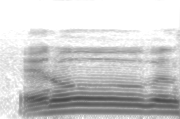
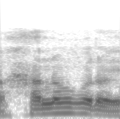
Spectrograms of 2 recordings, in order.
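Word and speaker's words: חנוך: 피스데이 믿음으로 그 에녹은 사실 제가 창세기 할 때 했지만 이 발음이 좀 잘못됐다 그랬죠. 한옥이에요. 예, 하나크 밭이다 이런 말인데 한옥.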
